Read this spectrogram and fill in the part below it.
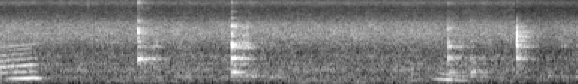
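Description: Pork frying in a pan gives a soft, steady sizzle, punctuated by a few sharp metallic scrapes and clicks of stirring spaced a second or so apart, with a brief voice at the start.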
